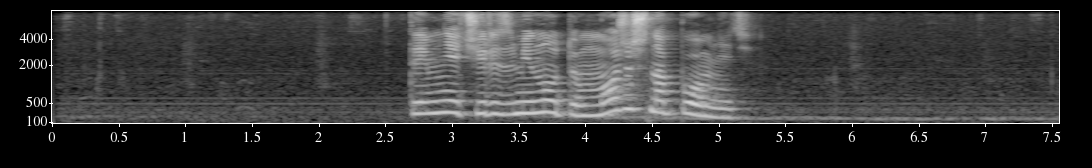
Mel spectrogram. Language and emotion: Russian, angry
